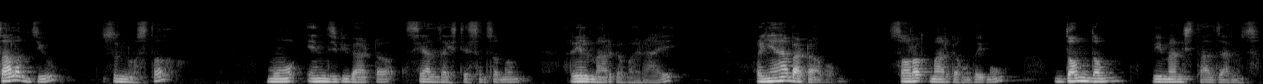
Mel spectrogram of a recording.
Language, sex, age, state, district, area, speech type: Nepali, male, 60+, West Bengal, Kalimpong, rural, spontaneous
